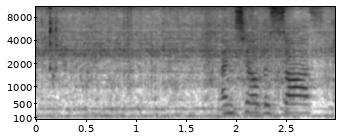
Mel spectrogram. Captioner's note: mixer grinding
